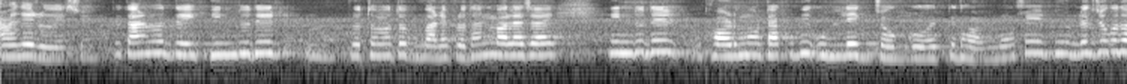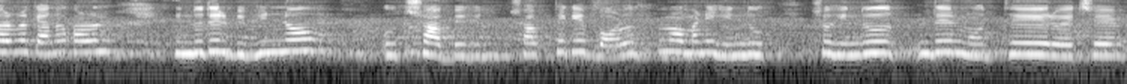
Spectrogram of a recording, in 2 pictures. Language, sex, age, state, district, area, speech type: Bengali, female, 18-30, West Bengal, Purba Bardhaman, urban, spontaneous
